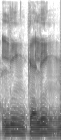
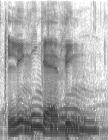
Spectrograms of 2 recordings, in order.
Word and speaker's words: LinkedIn: Y lo he dicho bien porque yo que decía LinkedIn, no, es LinkedIn.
